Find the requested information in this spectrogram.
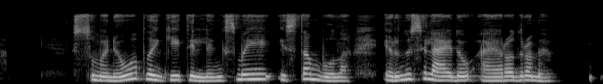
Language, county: Lithuanian, Klaipėda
